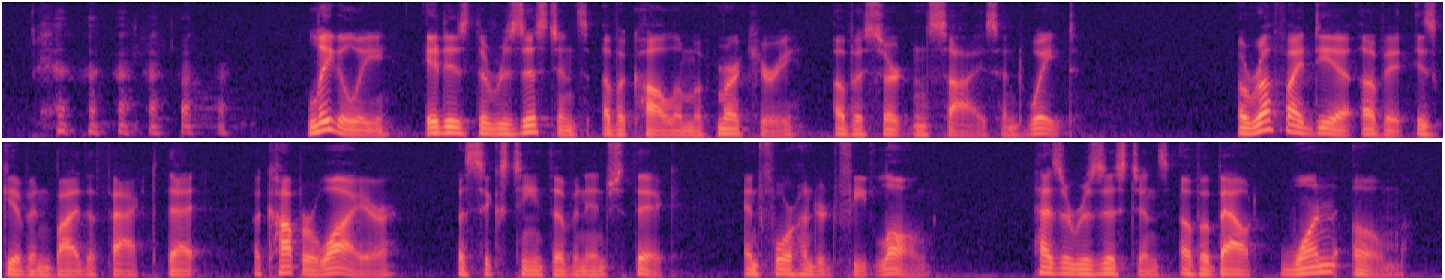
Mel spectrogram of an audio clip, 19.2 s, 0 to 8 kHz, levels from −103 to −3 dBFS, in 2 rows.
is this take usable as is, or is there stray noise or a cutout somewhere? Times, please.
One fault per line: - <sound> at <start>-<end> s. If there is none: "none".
- laugh at 0.2-1.7 s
